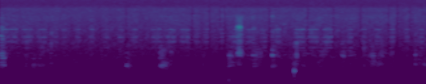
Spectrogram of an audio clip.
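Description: Near silence, with a few very faint stylus taps on a tablet screen as handwriting is written.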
